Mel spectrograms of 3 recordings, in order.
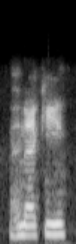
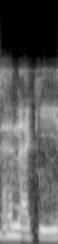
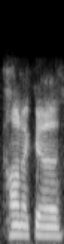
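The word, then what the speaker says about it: Haneke: Oh, remember the other day when we were talking about Michael uh Haneki? Know how to pronounce his name? Hanekki. It's It's Henecki. Yeah. Not Hanukkah. It's Haneki. Yeah, Haneki.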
